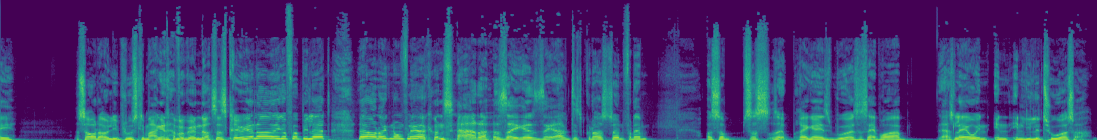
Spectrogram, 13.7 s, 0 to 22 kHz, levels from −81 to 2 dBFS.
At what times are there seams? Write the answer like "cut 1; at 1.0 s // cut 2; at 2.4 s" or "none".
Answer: none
